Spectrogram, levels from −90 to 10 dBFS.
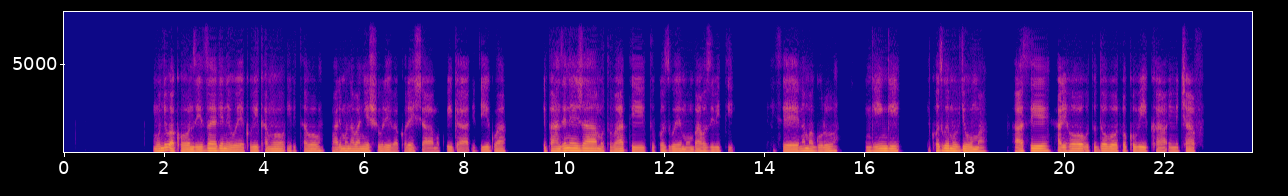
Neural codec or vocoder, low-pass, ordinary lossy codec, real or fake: codec, 16 kHz in and 24 kHz out, 1 kbps, XY-Tokenizer; 7.2 kHz; Opus, 64 kbps; fake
